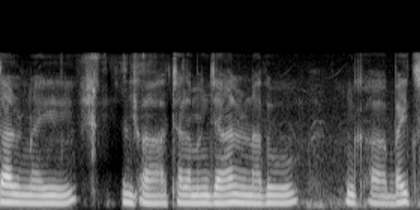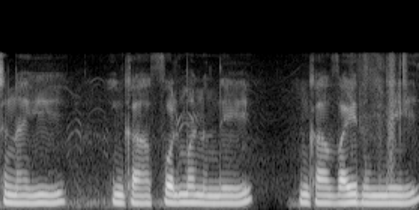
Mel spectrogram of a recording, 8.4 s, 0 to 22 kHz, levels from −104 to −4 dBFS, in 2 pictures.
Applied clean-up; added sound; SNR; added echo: neural mask model Resemble Enhance denoiser.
